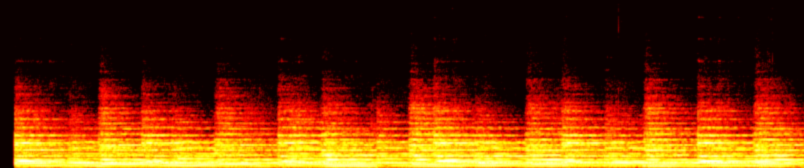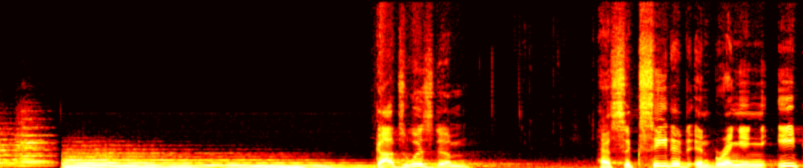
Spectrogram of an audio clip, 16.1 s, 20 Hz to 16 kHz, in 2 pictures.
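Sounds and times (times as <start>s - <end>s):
church bells ringing: 0.2s - 12.2s.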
